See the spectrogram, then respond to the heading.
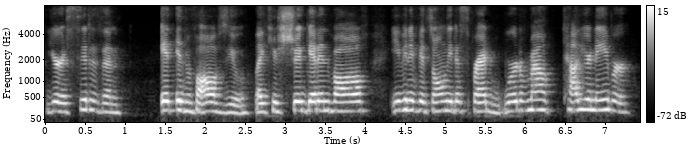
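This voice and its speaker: A woman's voice: medium pitch, a bit bright. Earnest woman guest on a podcast. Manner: earnest, emphatic, repeats her points. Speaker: guest, health coalition organizer. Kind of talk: casual interview talk.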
